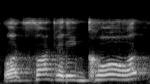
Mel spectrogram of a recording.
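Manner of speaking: high, slow disbelief; incredulous. Real, not acted. Vlogger stunned his meme videos were used in court, incredulous. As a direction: stretch it out in disbelief.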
